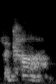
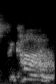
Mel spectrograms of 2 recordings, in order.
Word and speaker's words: pecan: but it's pretty important here in texas it's pronounced pecan it will vary from state to state but let me tell you it's pecan in texas so this is actually a native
